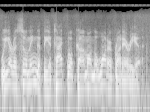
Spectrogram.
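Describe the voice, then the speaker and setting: A man's voice: a little high, big pitch swings, fast talker. A man with an American accent playing an urgent, official civil defense radio announcer in a 1950s film. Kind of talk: 1950s emergency radio bulletin. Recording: noisy old 1950s film soundtrack.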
